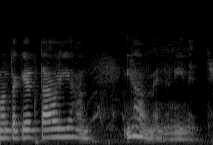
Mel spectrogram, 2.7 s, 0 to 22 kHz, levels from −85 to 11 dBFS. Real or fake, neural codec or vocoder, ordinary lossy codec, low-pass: real; none; none; none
